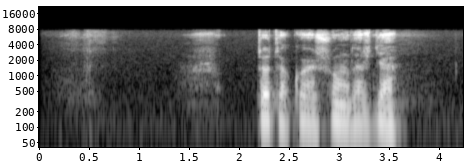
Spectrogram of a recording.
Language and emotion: Russian, neutral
